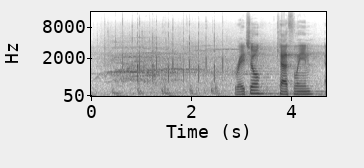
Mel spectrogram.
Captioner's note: cheering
